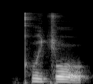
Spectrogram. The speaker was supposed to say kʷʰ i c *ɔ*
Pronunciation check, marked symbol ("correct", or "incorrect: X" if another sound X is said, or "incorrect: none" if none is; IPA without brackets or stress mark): incorrect: o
